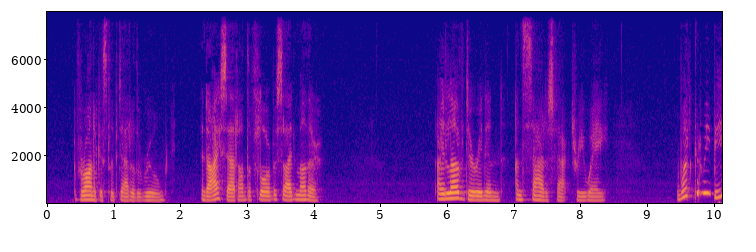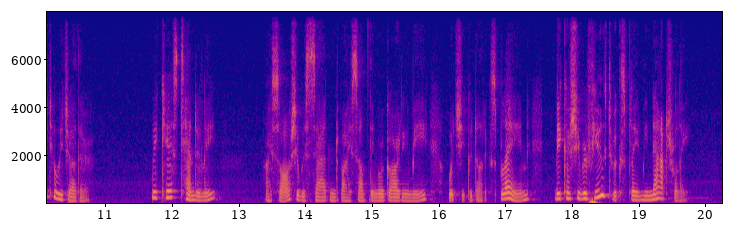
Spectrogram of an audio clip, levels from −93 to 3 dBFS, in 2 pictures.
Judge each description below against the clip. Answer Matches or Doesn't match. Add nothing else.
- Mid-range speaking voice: Matches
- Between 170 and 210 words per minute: Doesn't match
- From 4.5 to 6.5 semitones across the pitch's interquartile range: Matches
